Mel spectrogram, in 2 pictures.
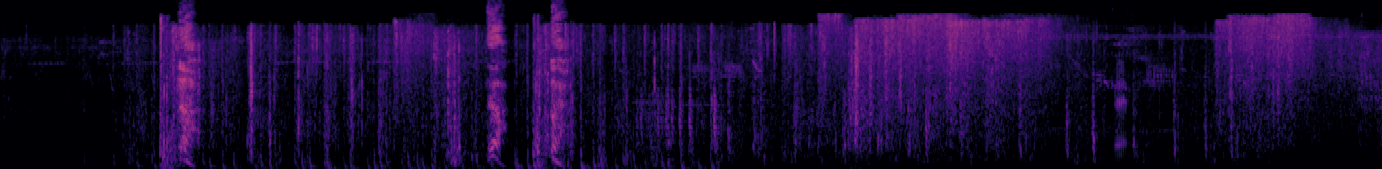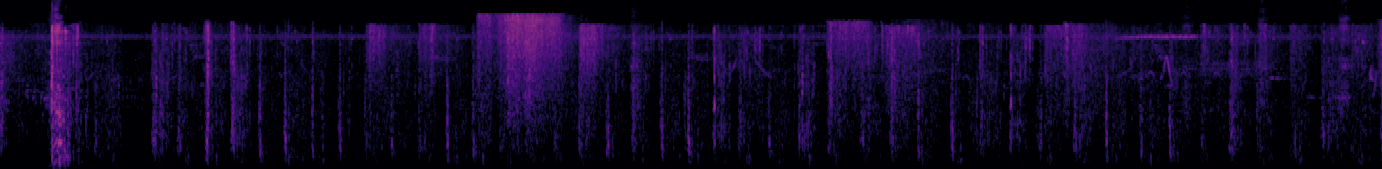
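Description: Footsteps crunch quickly through grass and brush.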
